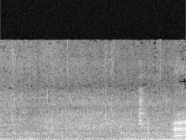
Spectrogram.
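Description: Wind rumbling on the microphone over the steady noise of passing street traffic.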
